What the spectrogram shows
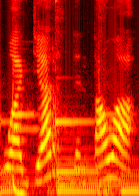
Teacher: bunyi semivokal bilabial atau dorsovelar bersuara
